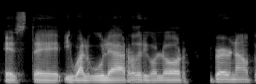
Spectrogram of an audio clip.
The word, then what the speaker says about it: Lohr: en instagram como Rodrigo lor mi apellido se escribe lohr está muy raro pero literalmente como vees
